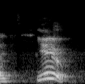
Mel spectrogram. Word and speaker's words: You: How do you pronounce your last name? Simple. It's you.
